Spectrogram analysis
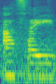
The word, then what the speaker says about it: acai: because I've never eaten acai bowl. There we go. Now I'll pronounce it right.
